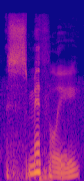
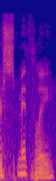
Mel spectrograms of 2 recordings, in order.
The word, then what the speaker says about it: Smithly: P-A-T-C-H? – Correct. – And then last name? – The name is Smithley, and I have never met another Smithley. And this is spelled S-M-I-T-H-L-Y. Huh.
